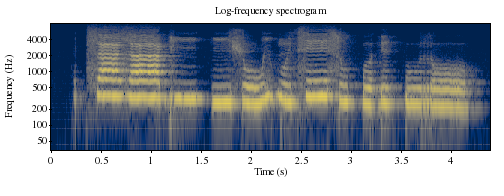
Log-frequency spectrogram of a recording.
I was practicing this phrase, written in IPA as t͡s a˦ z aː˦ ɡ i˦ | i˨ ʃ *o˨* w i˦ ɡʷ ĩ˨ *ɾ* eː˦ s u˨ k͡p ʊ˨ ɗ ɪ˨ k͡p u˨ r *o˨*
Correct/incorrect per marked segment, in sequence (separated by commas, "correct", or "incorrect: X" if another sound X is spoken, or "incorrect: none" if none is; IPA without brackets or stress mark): correct, incorrect: t͡s, correct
